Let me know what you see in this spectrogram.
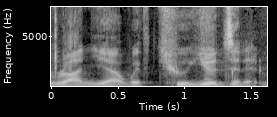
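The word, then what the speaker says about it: Ranya (רניא): Because the way that he wrote the Resh Aleph Nun Yud Yud Aleph is usually written as Run, is usually pronounced as Ranya, with a chirik under the nun, an ethan under the nun, and a kamatz under the yud, Ranya. So if that's what he meant, then fine.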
